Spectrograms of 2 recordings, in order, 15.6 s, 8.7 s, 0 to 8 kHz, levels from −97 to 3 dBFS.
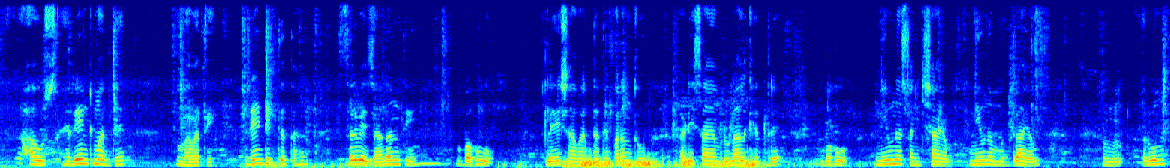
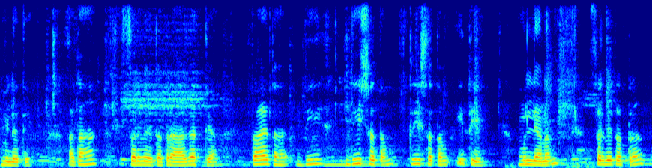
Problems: background sounds at intervals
